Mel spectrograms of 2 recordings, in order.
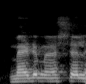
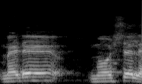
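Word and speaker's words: mademoiselle: उसके बाद में जो लिखे गए वर्ड्स हैं, डैमशल है, मैडमेशल है, ये फ्रेंच वर्ड है, इसकी प्रोनाउंसिएशन इंग्लिश वाली नहीं, थोड़ी फ्रेंच की अलग होती है, सॉफ्ट होती है बहुत।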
